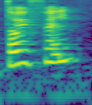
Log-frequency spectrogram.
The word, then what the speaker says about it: Teufel: Y dentro de los rompedores destaca también el personaje de Victorine Dan Teufel. Bueno, yo lo pronuncio en alemán, pero se escribe Teufel, que es una ex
